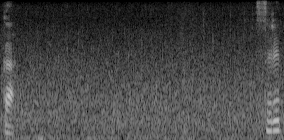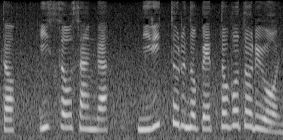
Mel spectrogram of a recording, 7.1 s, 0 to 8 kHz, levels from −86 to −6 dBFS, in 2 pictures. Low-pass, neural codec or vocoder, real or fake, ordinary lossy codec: none; none; real; none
